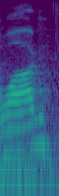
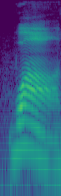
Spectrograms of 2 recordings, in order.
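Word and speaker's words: Waaagh: You rocking that WOG? Yeah. War, not WOG. It's war.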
